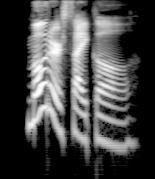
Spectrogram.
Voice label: "motorcycle", English; 3000 words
